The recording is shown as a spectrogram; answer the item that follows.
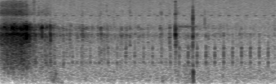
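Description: Rustling in dry vegetation, loudest in the first second, then faint scattered ticks and patter: a small animal moving in the undergrowth, which the investigator thinks is a rabbit.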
